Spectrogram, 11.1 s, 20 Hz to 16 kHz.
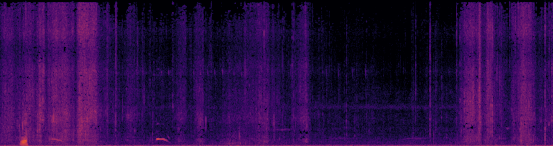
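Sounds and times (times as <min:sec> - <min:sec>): baby monkey squeaky call: 0:03.0 - 0:03.6.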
